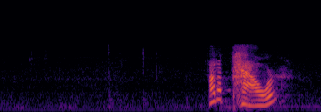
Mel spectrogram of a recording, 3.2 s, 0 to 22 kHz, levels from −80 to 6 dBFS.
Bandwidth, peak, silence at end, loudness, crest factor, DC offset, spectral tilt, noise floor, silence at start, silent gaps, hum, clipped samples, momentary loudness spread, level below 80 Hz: 5.4 kHz; -12 dBFS; 0.35 s; -28 LUFS; 22 dB; under 0.1%; -7 dB/octave; -63 dBFS; 2.1 s; none; none; under 0.1%; 13 LU; -70 dBFS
